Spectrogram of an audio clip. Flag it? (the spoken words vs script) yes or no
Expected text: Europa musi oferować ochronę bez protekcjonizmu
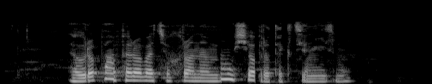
yes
